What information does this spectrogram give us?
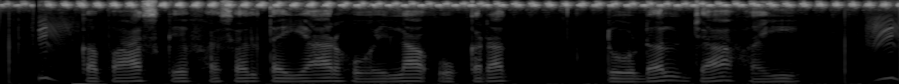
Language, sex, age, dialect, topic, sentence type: Magahi, male, 18-24, Central/Standard, agriculture, statement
